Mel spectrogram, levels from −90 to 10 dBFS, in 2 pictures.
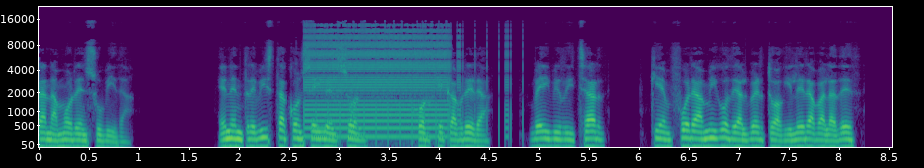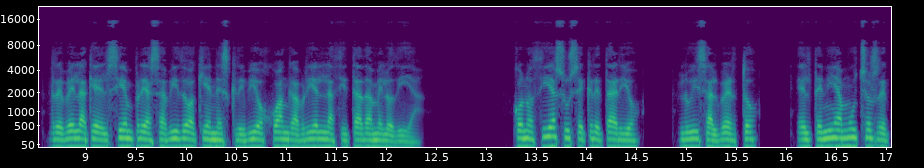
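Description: From 2.64 s to 4.10 s there's a GSM phone buzz, a harsh, raspy drone at 217 Hz with lots of harmonics stacked on top, sitting only about 4 dB below the wanted audio and having nothing to do with it. A 2G handset close by is in a call, firing radio bursts about 217 times a second. Something in the audio chain rectifies those pulses and turns them into this steady, gritty tone.

Right after, from 4.11 s to 4.84 s, it turns into GSM signalling bursts. The continuous buzz gives way to even ticks with a longer 217 Hz buzz twice a second, roughly ten decibels under the audio. The phone is still in the call, but its user has gone quiet, so it only sends occasional short groups of bursts instead of a constant stream. The same rectification picks each group up as a little stutter of clicks and buzz.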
